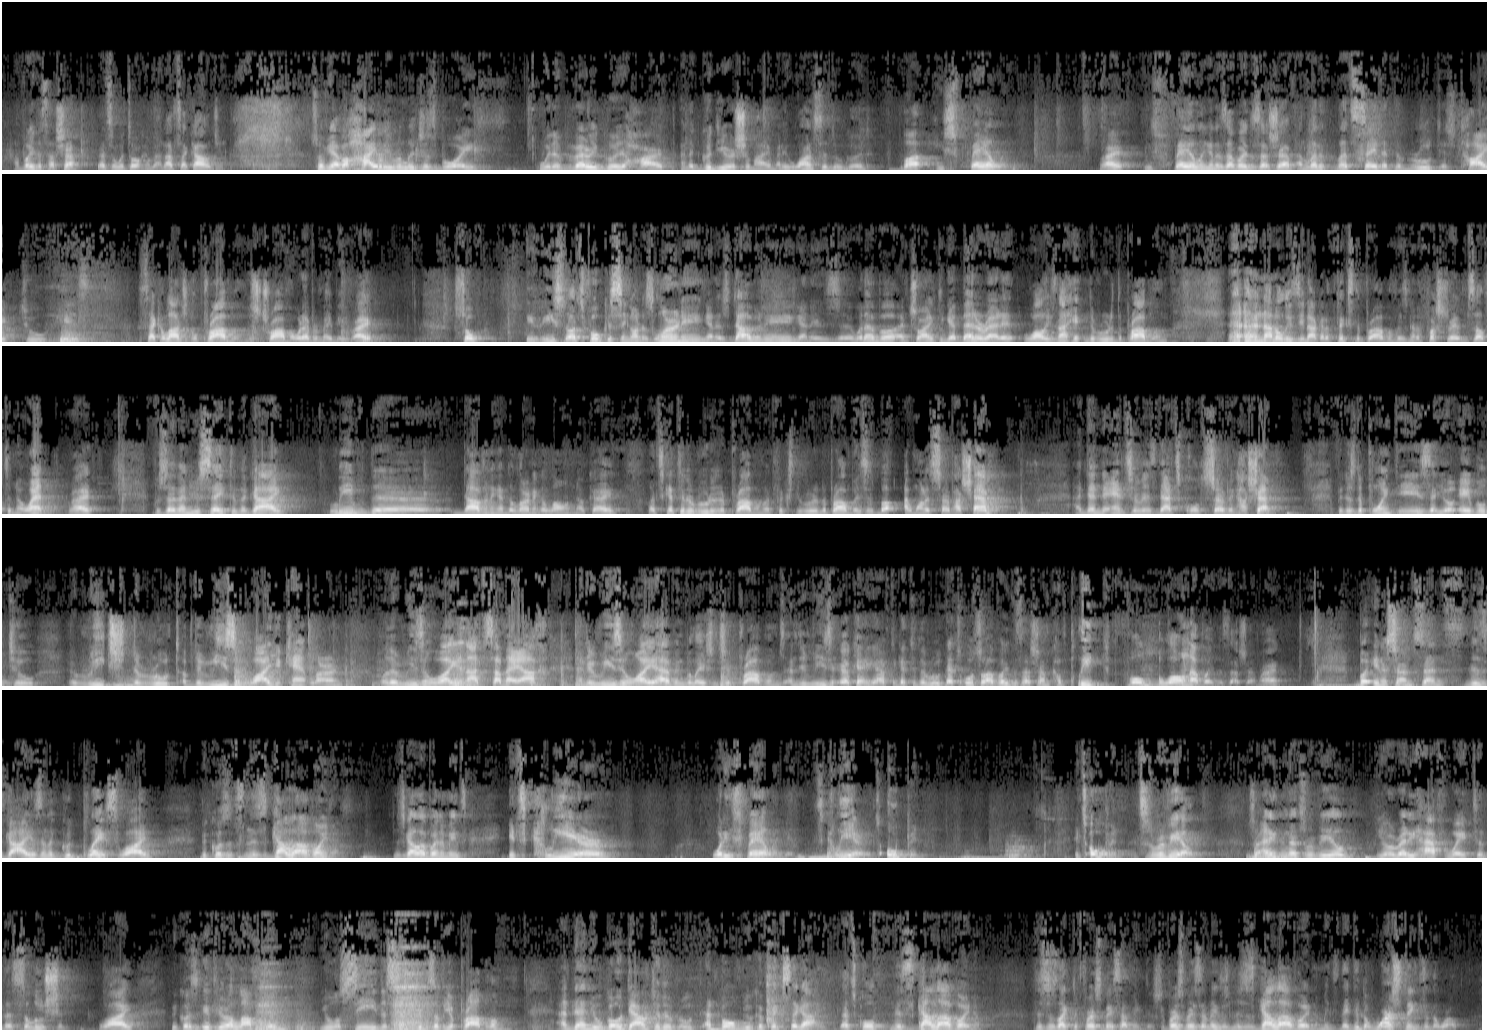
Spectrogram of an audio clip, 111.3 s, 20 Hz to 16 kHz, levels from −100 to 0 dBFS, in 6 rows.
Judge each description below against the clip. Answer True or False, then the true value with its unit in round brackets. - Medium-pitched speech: True (150 Hz)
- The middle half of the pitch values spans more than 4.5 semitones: False (4.2 semitones)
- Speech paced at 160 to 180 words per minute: True (170 wpm)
